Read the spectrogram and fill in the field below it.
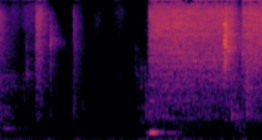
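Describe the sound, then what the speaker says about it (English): A short burst of water spray hisses from a bottle nearby onto hair, a steady misting whoosh lasting about a second after quiet rustling. "I'm gonna take this water, just spray it all around."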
